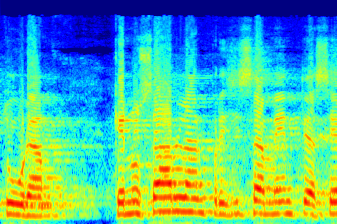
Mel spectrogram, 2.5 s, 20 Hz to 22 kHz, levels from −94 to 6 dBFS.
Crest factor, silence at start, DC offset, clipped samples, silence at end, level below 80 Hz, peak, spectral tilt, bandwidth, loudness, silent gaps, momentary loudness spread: 10 dB; 0 s; under 0.1%; under 0.1%; 0 s; -46 dBFS; 0 dBFS; -5 dB/octave; 16.5 kHz; -10 LUFS; none; 11 LU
